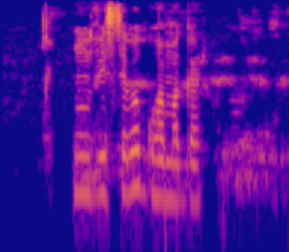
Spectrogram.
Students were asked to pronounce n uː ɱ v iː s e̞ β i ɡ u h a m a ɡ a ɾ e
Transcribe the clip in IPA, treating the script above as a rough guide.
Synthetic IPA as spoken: n uː ɱ v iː s e̞ β a ɡ u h a m a ɡ a ɾ a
